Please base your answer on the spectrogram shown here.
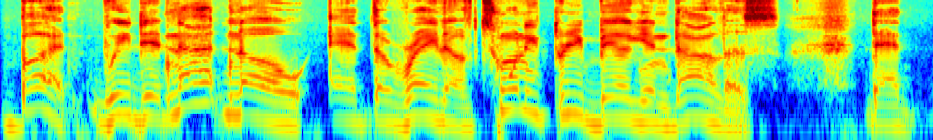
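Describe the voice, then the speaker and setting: A man's voice: medium pitch, lively intonation, unhurried, bright, forceful tone, dry recording. A man hosting a casual panel discussion, speaking emphatically and repeating phrases for stress. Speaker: podcast host.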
